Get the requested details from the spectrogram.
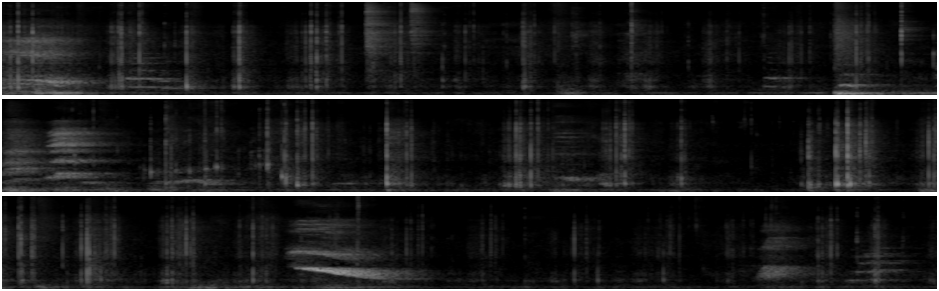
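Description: Wet mouth clicks and smacks sound very close by.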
